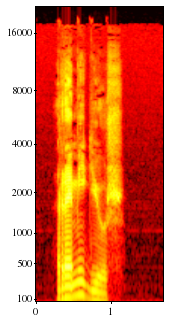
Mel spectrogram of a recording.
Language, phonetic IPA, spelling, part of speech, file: Polish, [rɛ̃ˈmʲiɟuʃ], Remigiusz, proper noun, Pl-Remigiusz.ogg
